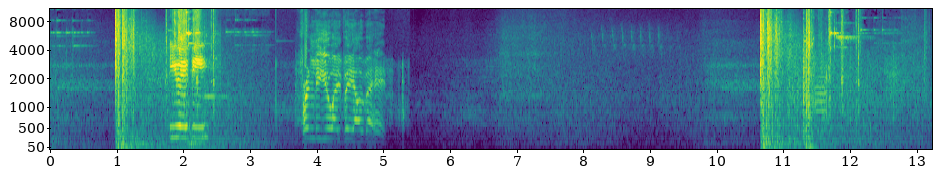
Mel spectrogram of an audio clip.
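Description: A rifle fires a loud shot that echoes and rolls away.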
